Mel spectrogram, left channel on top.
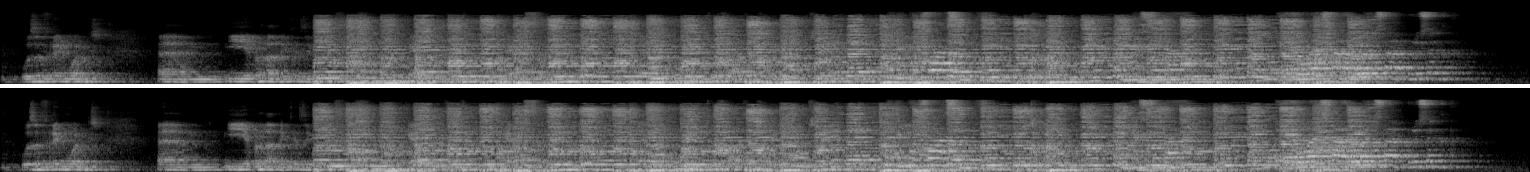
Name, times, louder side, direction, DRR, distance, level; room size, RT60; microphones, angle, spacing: voice 1, 0.2-5.8 6.4-10.8 11.2-11.4, right 1 dB, 70° right, -3 dB, 1.0 m, -29 dB
sound 1, 3.1-13.8, equal, 25° right, 1.3 m, -21 dB
voice 2, 8.8-9.8 11.2-12.1 12.6-14.5, right 1 dB, 45° right, -2 dB, 0.4 m, -23 dB
4.0 x 3.6 x 3.2 m, 1.1 s
head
